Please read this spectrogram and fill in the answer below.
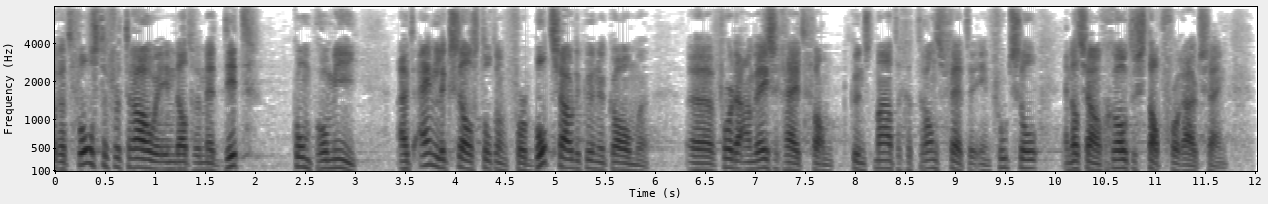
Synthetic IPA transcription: pəɹɦətfɔlˠstəvəɹtrʌwənɪndɑtʋəmɛt̚dɪt | kɔmpromi | ʔœɥtɛjndələksɛlˠfstɔtənv̥əɹbɔtsɑwdəkɵnənkowmən | vʊːɹdəaːnʋejzəχɦɛjtfɑ̰nkɵnstmaːtəχətrɑnsfɛtəʔɪ̰nv̥utsəlˠʔɛndɑtsɔwənχrowtəstɑpfʊːrœɥtsɛ̰jn

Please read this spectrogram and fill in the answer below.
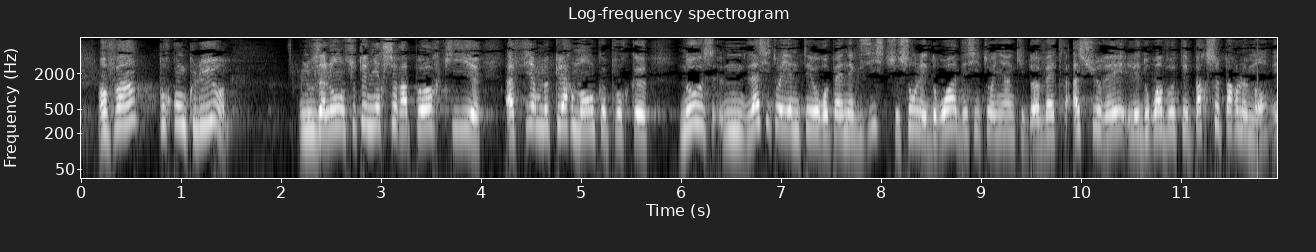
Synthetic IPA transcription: ɑ̃fɛ̃puʁkɔ̃klyːʁ | nuzalɔ̃sut̪əniʁsəʁapɔʁkʲiafiʁmklɛʁmɑ̃kəpuʁkə | nolasit̪wajɛnt̪eøʁɔpeɛnɛɡzist̪səsɔ̃led̪ʁwad̪esit̪wajɛ̃kʲid̪wavɛt̪χasyʁeled̪ʁwavɔt̪epaʁsəpaʁləmɑ̃

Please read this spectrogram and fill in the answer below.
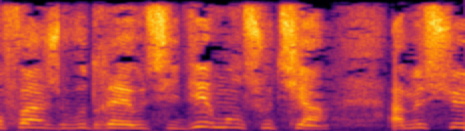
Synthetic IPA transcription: fɛ̃ʒəvud̪ʁɛosid̪iʁmɔ̃sut̪jɛ̃ | aməsjø

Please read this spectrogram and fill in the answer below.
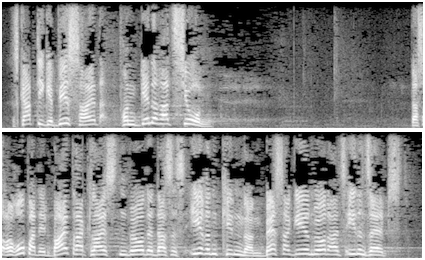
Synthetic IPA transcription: ʔɛsɡ̥aːp̚d̥iːɡəvɪshaɪtfɔnɡenəʁat͡sjoːn | d̥asɔʏʁoːpadeːnbaɪtʁ̥aːklaɪstn̩vʏɐdədasɛsʔiːʁənkʰɪndɐnbɛsɐɡeːənvʏɐdəalsiːnənzɛlpst

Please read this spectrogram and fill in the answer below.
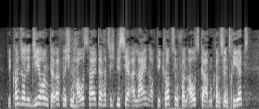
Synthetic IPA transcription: d̥iːkʰɔnzolidiːʁ̞ʊŋdeːɐʔœfn̩tlɪçn̩ɦaʊshaltəɦatz̥ɪçb̥ɪsheːɐʔalaɪnaʊfd̥iːkʰʏɐt͡sʊŋfɔnʔaʊsɡ̥aːbm̩kʰɔnt͡sɛntʁ̥iːɐt

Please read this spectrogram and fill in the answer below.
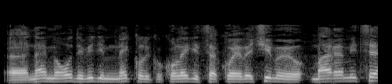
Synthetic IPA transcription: ənaimeo̞ʋd̪je̞ʋid̪imne̞ko̞liko̞ko̞le̞ɡit̪sako̞je̞ʋe̞t͡ɕimajumaɾamit̪se̞

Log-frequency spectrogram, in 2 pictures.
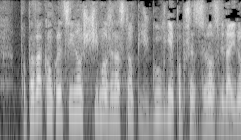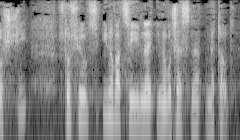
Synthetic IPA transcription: pɔpɾavakɔŋkuɾɛnt̪sɘjnɔɕt͡ɕimɔʐɛnast̪ɔmpʲid͡ʑɡwuvɲɛpɔpʂɛzːɾɔzvɘd̪ajnɔɕt͡ɕist̪ɔsujɔnt̪sinːɔvat̪sɘjnɛʔinɔvɔt͡ʂɛsnɛmɛt̪ɔd̪ɘ̥

